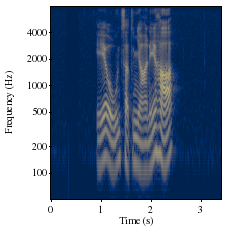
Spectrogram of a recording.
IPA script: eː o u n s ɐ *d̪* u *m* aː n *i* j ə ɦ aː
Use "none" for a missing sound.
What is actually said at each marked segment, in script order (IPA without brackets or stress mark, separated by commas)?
t̪, ɲ, e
